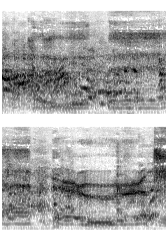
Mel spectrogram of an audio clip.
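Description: A man's voice making long, drawn-out groans and cries, a string of held notes about a second each with slow bends in pitch: slow-motion vocal effects for a puppet fight.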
